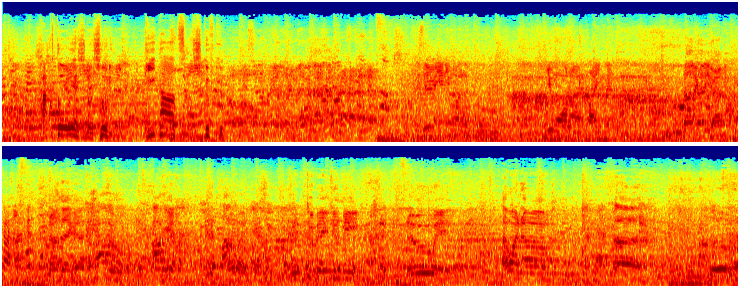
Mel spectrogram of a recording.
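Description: Several men talk and laugh in the background.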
